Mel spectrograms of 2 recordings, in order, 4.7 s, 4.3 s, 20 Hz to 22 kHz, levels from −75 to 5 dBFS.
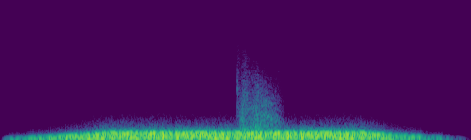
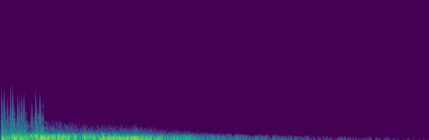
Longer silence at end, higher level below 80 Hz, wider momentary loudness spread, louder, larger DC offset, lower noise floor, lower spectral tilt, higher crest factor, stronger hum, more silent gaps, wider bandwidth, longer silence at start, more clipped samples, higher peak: second, 0.3 s vs 2.15 s; about the same, -18 dBFS vs -22 dBFS; about the same, 15 LU vs 16 LU; first, -15 LUFS vs -22 LUFS; neither; second, -37 dBFS vs -72 dBFS; second, -13 dB/octave vs -14.5 dB/octave; about the same, 14 dB vs 14 dB; neither; neither; first, 2.4 kHz vs 1.1 kHz; about the same, 0.1 s vs 0 s; neither; first, 0 dBFS vs -8 dBFS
